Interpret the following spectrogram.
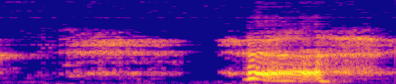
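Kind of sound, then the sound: human body sound, yawning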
